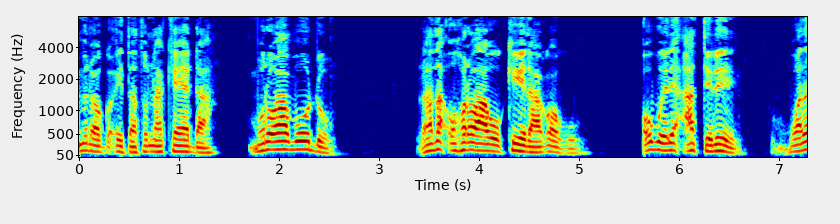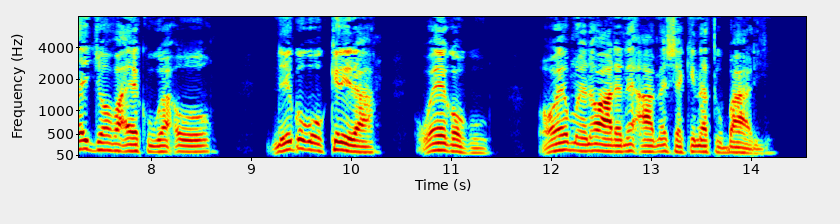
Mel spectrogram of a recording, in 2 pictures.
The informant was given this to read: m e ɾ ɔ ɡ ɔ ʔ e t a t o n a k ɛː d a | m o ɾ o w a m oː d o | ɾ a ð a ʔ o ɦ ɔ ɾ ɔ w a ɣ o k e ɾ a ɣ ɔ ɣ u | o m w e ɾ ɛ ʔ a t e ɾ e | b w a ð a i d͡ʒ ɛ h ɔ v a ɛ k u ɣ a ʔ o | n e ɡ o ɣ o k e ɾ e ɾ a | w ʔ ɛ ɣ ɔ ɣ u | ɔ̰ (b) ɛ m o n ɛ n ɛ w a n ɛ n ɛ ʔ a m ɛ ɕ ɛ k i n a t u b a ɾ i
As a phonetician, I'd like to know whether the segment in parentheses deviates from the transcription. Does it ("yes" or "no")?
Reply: yes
